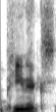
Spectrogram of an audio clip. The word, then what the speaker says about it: Penix: uh and then from that team uh michael penix i know it is pronounced panics but i just can't it's penix phoenix is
